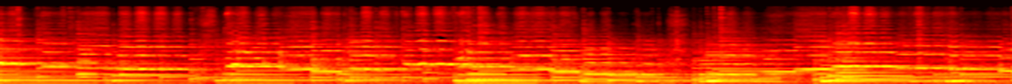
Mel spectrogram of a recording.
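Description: Flute playing a melody of held and moving notes over guitar accompaniment, a flute-and-guitar duo performing live.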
